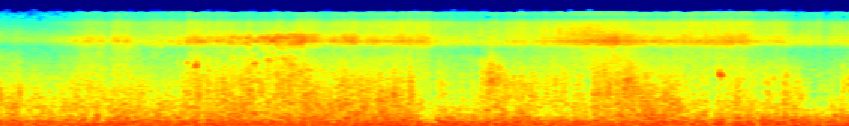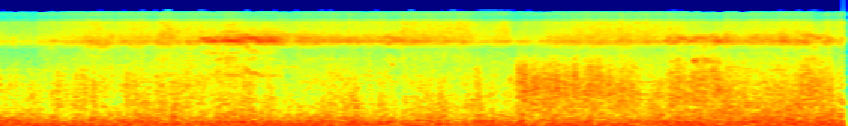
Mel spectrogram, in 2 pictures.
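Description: Wind rushes loudly past a moving skier.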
